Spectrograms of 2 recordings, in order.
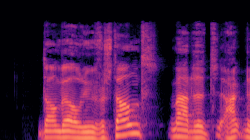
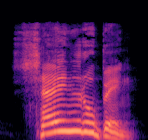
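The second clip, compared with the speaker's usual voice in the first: "zijn" drawn out slow and pitched high; stress on ZIJN; 6 semitones higher, much slower than usual. Shown as a demonstration. Preacher reading the verse to his listeners, stress on ZIJN. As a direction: lean hard and long on the word "zijn". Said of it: "er staat met nadruk op zijn".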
